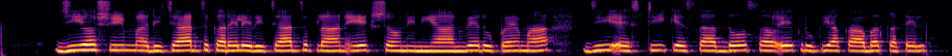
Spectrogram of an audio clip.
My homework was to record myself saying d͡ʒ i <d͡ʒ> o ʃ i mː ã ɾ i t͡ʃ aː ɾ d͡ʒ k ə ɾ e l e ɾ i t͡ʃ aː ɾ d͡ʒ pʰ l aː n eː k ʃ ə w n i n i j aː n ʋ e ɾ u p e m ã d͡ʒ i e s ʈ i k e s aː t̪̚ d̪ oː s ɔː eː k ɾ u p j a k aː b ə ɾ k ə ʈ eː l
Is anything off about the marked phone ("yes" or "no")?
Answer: yes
